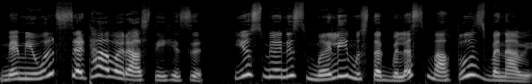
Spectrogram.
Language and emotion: Kashmiri, happy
